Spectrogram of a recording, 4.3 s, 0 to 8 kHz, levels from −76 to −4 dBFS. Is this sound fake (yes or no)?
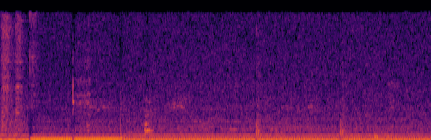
no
